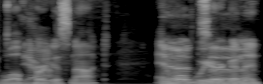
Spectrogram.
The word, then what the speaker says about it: Walpurgisnacht: Say it right. Walpurgisnacht. Walpurgisnacht. Walrus Because night. there is no W in German.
